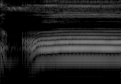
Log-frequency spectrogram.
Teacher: लेकिन ओम जब इस प्रकार का शब्द हम उच्चारण करते हैं तो बीच में जो खिंचाव हो रहा है ओ और माँ के बीच में, वही आपका प्लुत स्वर है।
